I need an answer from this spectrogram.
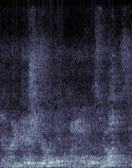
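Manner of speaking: fast, incredulous quip; mock outrage.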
